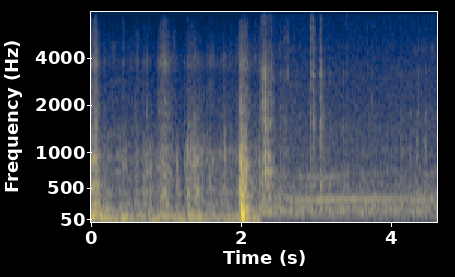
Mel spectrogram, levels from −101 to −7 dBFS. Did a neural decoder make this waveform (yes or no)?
no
